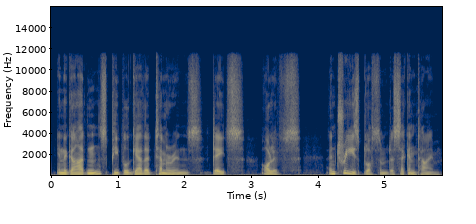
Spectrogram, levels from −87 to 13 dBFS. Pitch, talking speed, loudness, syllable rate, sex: 110 Hz, 145 wpm, -20 LUFS, 5.3 syllables/s, male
